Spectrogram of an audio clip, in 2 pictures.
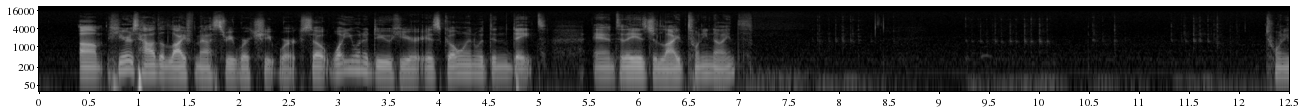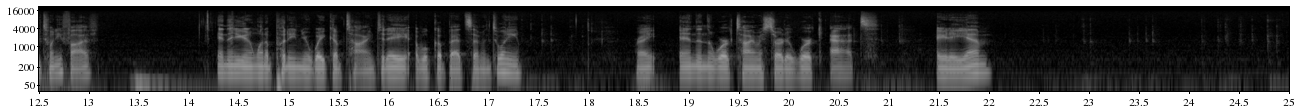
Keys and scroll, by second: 5.8-12.9 typing, 15.7-17.7 typing, 20.3 8, 20.7 shift+;, 22.2-24.7 typing.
